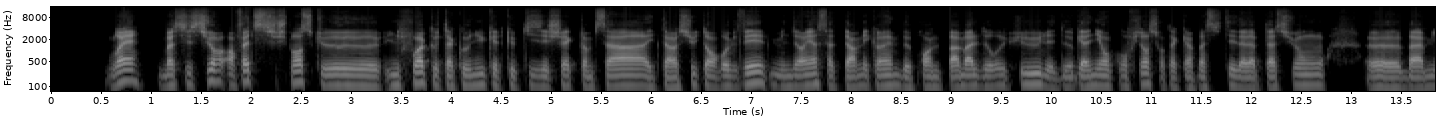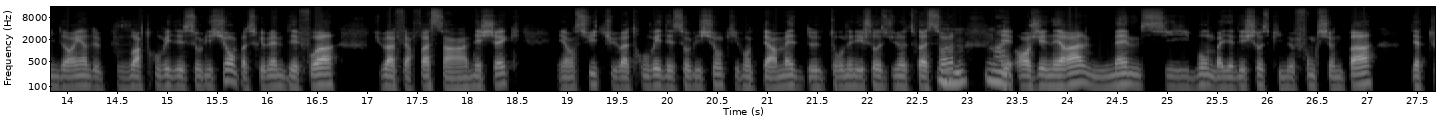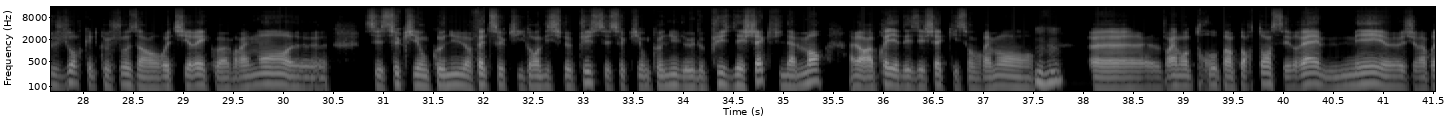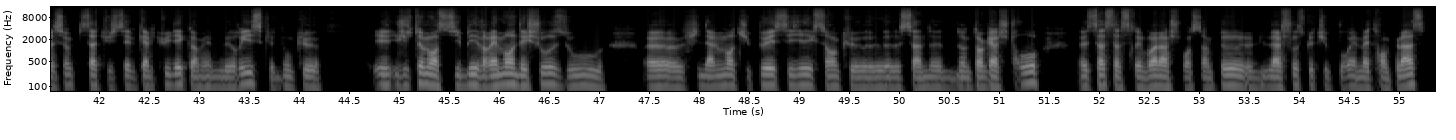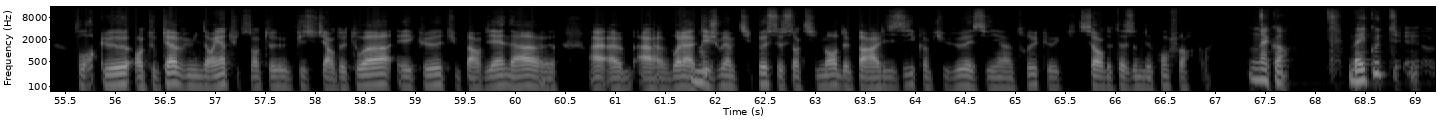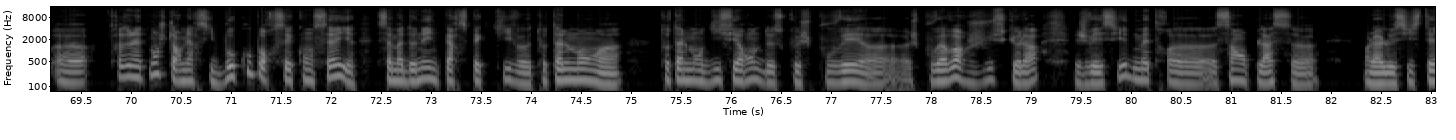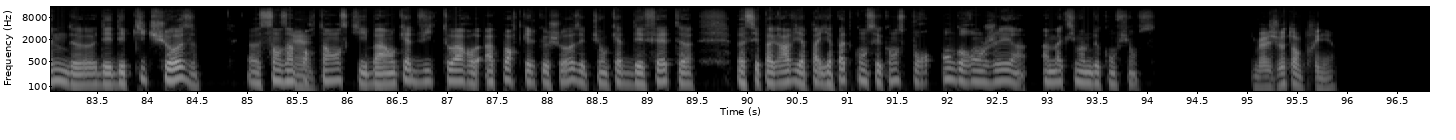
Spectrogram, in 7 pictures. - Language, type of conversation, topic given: French, advice, Comment puis-je essayer quelque chose malgré la peur d’échouer ?
- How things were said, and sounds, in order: stressed: "mais"; tapping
